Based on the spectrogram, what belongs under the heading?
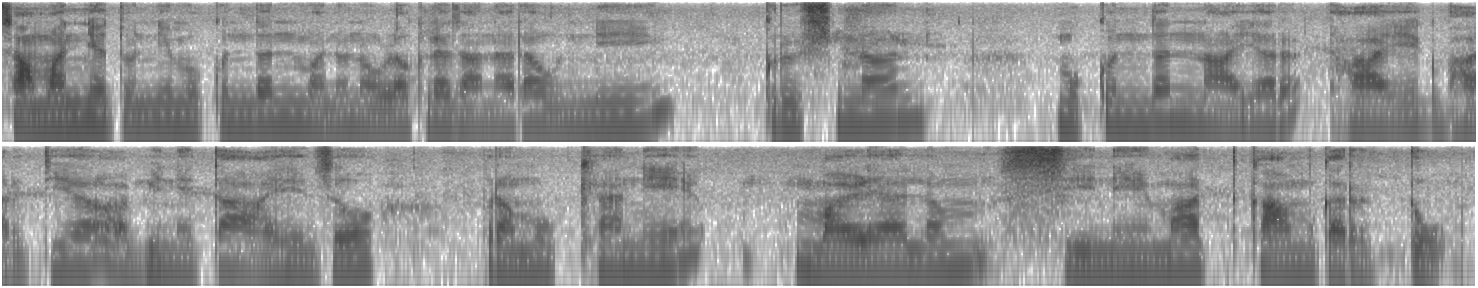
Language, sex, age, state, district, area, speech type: Marathi, male, 18-30, Maharashtra, Thane, urban, read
